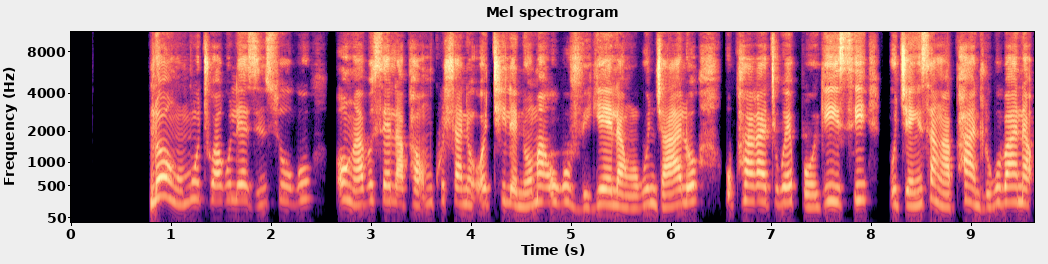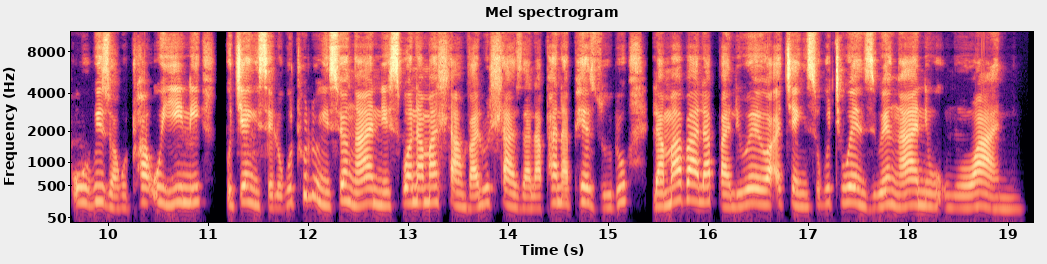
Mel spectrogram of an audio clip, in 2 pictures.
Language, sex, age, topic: North Ndebele, male, 25-35, health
